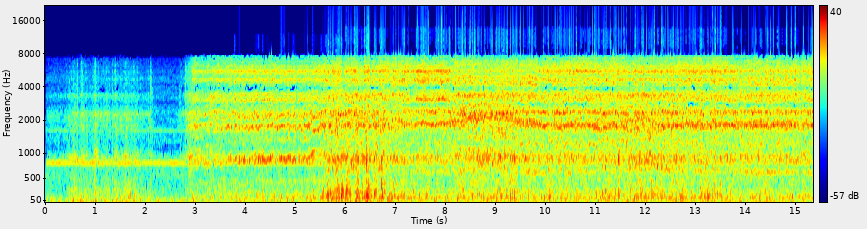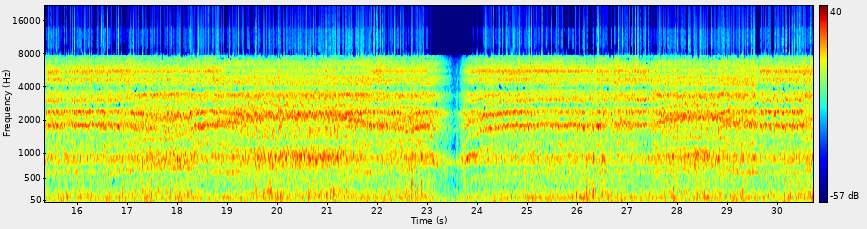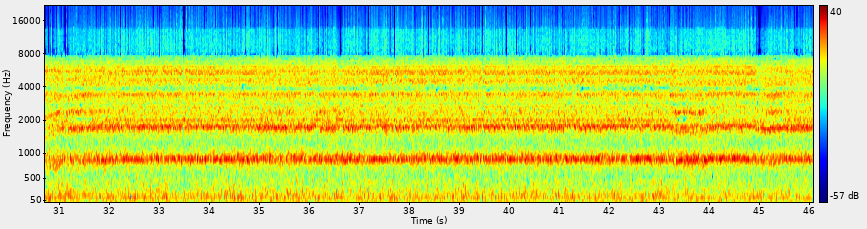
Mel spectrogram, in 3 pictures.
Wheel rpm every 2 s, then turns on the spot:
20, 60, 120, 170, 170, 160, 160, 160, 160, 160, 160, 110, 140, 160, 160, 190, 230, 230, 230, 230, 230, 230, 220.
0-2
